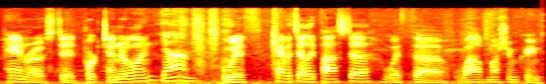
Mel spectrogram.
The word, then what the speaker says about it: cavatelli: We pronounce back east, we say Gavadil. That's like the Italian way.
